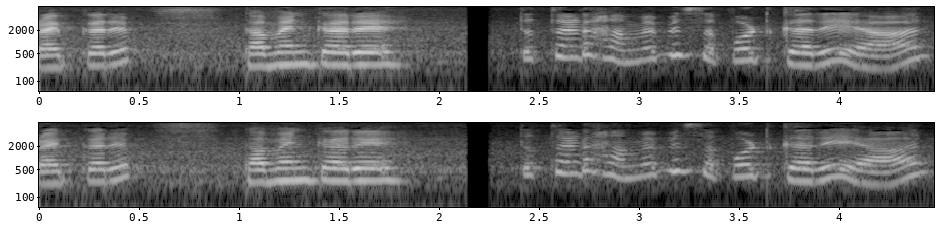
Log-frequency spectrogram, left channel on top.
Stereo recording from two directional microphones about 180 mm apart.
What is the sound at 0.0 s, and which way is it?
A woman's voice, 5° right (ahead or behind).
